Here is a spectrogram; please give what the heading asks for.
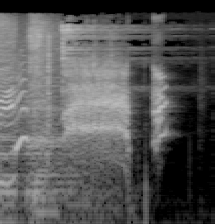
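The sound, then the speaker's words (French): Several people scream together on cue during a game segment: loud, sustained high-pitched shrieks for over a second, then a pause and a brief, sharper cry that quickly fades. “Vous devez hurler d'abord.”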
